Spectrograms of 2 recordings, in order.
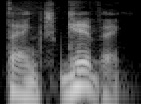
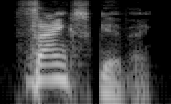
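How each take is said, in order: First: The stress is on the later syllables. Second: The stress is on the first syllable. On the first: This is the way others say is correct. The speaker calls it right. "But I'm I'm told now it's it's Thanksgiving" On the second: This is a Texan way of saying it. The speaker calls it wrong. "Texans often put the emphasis on the first syllable"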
